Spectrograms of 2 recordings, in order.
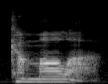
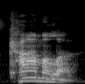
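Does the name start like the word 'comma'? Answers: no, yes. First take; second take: no; yes. First: The name does not begin like 'comma'. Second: The name begins like the word 'comma'. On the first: The speaker calls it wrong. "not Kamala" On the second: The speaker calls it right. "It's Kamala"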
